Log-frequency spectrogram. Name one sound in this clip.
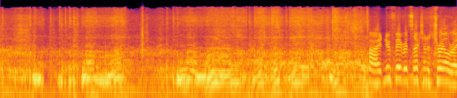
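A dirt bike engine revs up and down loudly, close by.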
